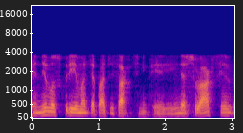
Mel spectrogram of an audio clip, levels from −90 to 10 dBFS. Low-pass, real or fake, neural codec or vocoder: 3.6 kHz; fake; codec, 16 kHz, 1 kbps, FunCodec, trained on LibriTTS, 50 frames a second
